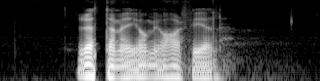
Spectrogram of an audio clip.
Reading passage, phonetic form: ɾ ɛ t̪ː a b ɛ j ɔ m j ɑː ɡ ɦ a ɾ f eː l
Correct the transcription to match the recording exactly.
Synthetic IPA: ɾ ɛ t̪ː a m ɛ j ɔ m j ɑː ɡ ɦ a ɾ f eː l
